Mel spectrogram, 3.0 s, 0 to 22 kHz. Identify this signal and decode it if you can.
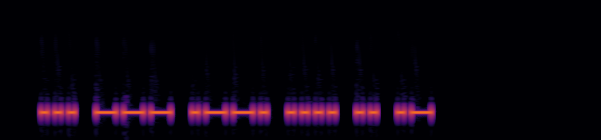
Morse code, heard as a keyed tone, about 34 wpm, 700 Hz. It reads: SOPHIA
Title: USA Common Names - 35wpm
